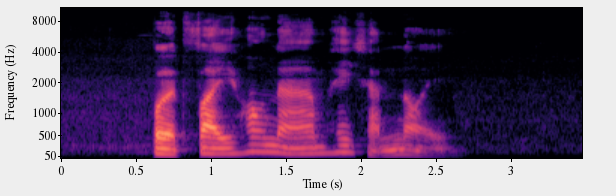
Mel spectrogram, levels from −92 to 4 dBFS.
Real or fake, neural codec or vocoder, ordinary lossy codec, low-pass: real; none; none; 9.9 kHz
